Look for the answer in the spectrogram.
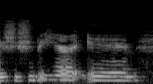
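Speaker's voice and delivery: ordinary talk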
